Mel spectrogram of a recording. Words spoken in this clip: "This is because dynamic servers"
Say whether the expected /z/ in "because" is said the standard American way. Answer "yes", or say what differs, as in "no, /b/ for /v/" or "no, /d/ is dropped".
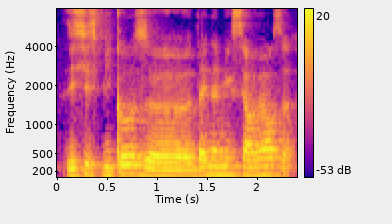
yes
